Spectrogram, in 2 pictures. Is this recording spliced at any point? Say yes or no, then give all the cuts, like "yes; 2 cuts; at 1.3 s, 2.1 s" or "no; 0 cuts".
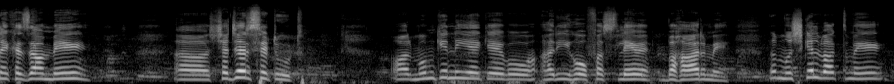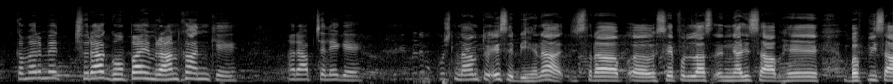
no; 0 cuts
